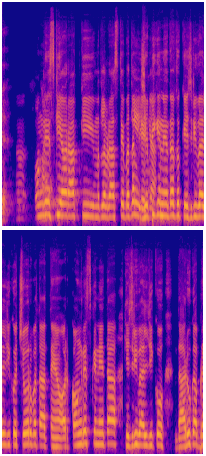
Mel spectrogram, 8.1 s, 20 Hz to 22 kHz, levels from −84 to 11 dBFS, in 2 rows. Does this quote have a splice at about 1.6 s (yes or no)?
no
